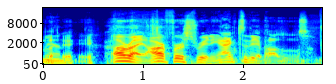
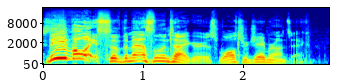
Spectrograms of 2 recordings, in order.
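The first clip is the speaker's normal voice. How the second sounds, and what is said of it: Radio announcer voice. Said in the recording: “radio voice ... you have a great radio voice”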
